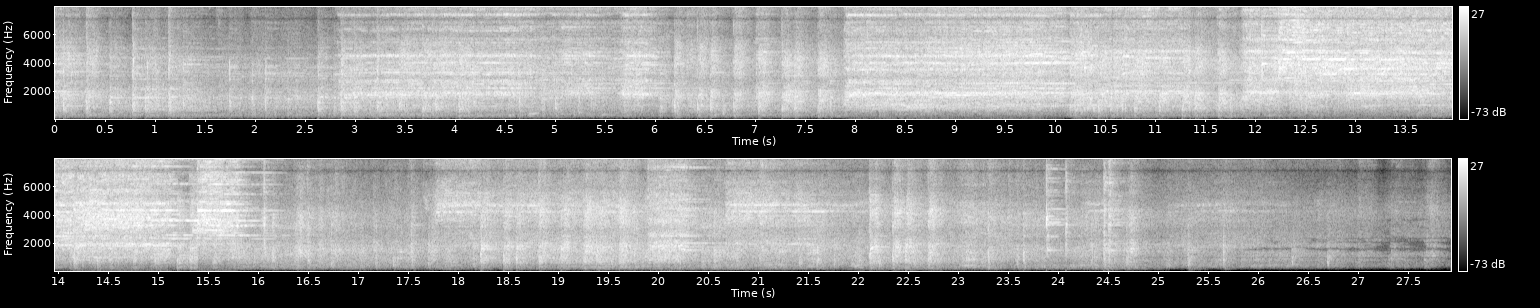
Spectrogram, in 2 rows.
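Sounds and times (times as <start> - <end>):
freight train wheels on rails: 0.0 - 27.9.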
